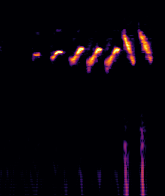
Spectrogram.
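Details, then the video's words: Yellow-bellied seedeater (coleiro baiano) song, "viviti" type, for training: a quick phrase of about seven high, sweet upslurred notes ending in two sharper, higher down-slurred notes. "coleiro baiano canto viviti pra encarte"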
